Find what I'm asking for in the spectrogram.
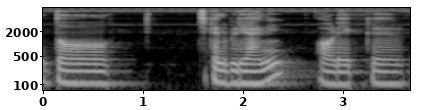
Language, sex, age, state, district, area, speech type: Urdu, male, 18-30, Bihar, Saharsa, urban, spontaneous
